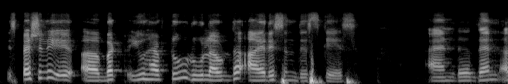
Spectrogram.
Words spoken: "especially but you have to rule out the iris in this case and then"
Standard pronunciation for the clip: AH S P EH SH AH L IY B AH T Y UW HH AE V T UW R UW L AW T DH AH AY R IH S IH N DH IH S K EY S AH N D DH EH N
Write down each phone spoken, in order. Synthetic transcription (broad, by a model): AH S P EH SH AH L IY B AH T Y UW HH AE V T UW R UW L AW T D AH AY R IH S IH N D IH S K EY S AH N D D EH N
